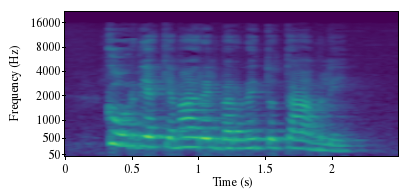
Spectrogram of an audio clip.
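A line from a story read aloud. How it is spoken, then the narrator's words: Angry exclamation. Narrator (Italian): esclamò, minacciando coi due pugni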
